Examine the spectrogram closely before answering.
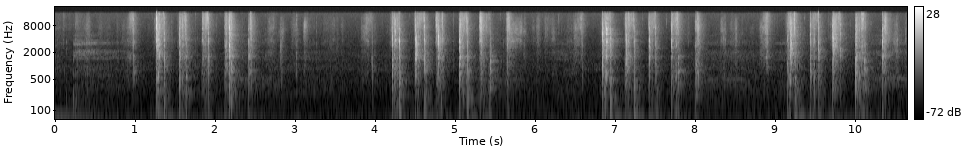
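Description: Playing cards are shuffled by hand, with quick crisp snaps.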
